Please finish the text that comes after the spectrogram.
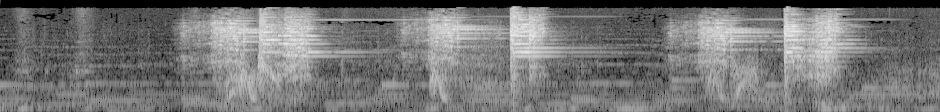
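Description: A blade slashes and stabs at a window that will not open or break, about five sharp, ringing glassy hits landing in uneven pairs, bright and loud over a faint steady hum, with no voices.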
